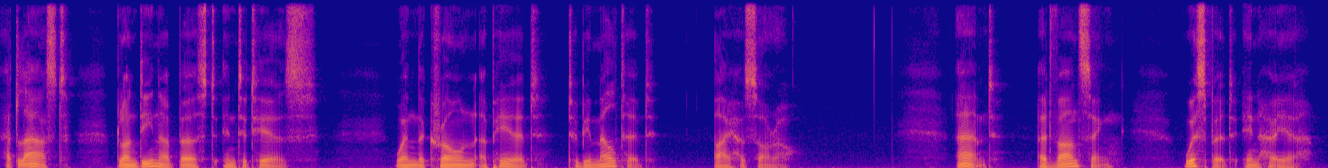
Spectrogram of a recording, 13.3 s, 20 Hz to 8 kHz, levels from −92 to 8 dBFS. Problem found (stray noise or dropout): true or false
false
